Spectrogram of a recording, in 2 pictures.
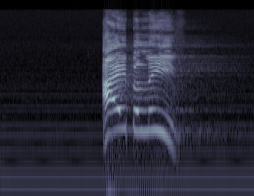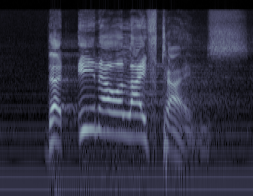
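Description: A middle-aged man speaks with animation through a microphone, heard over loudspeakers.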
